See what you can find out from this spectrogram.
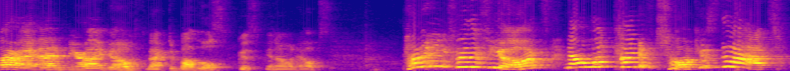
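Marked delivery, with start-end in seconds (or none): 4.0-7.7 very high, posh British comic sketch-style delivery. Announcing here I go, the speaker launches into a John Cleese impression. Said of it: "do your best John Cleese impression".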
